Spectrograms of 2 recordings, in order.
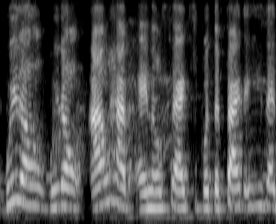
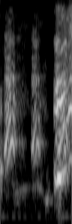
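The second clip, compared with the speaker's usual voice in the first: high shrieking laugh. Real, not acted. Bursts out laughing.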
